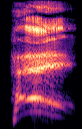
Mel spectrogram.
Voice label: male old hey

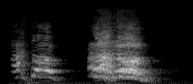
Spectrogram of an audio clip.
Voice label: military shout german attention

